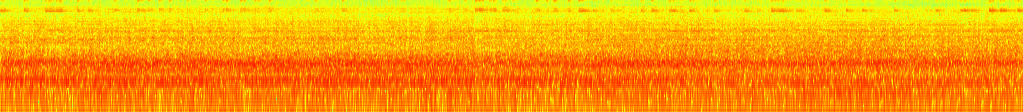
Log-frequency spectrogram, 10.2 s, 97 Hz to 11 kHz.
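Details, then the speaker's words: Lawn-Boy 6230 Commercial two-stroke mower, long stored with old oily fuel drained, worn primer: loud, fast buzzing at steady speed with slight unevenness; runs alright but needs carburetor adjustment. "But once it's running, it runs alright. Could use a little bit of carburetor adjustment."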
